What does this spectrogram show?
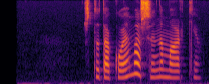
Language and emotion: Russian, neutral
